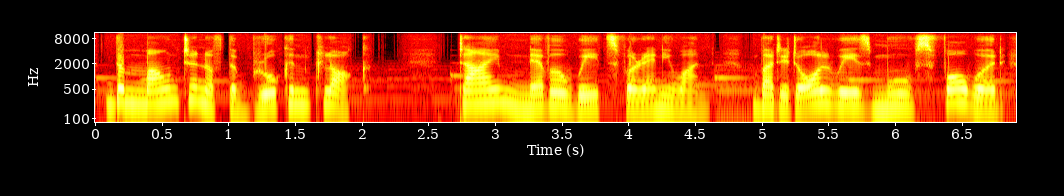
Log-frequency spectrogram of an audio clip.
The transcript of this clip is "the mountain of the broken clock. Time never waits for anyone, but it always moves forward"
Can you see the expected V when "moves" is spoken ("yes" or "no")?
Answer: yes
